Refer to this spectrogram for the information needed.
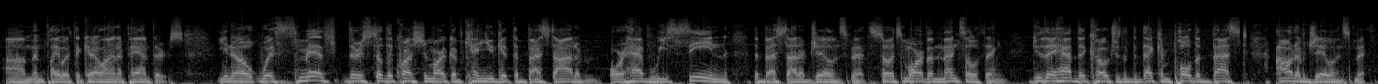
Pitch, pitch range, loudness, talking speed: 120 Hz, 105-135 Hz, -32 LUFS, 250 wpm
